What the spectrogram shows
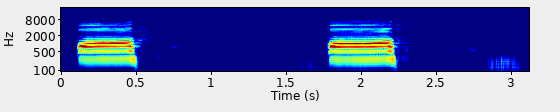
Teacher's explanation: قاف ایسا گول موٹی آواز نکلتی، گونجتی ذرا آواز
